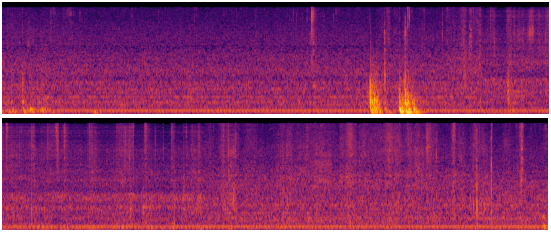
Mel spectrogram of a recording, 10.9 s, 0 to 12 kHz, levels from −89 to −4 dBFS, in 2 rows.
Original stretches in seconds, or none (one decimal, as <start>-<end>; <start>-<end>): 0.0-4.8; 7.5-10.9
